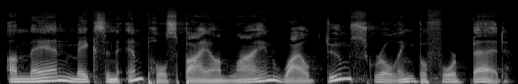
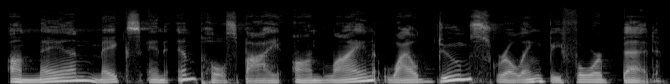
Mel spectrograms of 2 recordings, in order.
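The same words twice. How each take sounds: First: The sentence is read at medium speed. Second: The sentence is read slowly. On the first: "medium speed" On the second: "let's begin level two with a slow read"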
